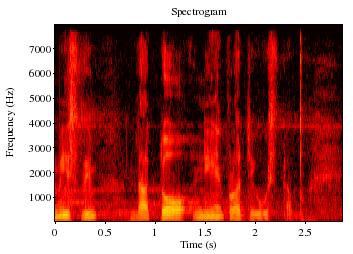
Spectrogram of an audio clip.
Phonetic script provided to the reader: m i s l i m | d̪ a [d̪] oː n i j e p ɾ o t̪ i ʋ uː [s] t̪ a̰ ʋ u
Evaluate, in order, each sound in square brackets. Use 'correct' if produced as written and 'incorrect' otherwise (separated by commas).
incorrect, correct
